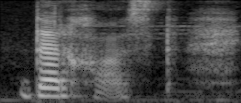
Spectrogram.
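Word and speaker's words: درخواست: वो वाव जो लिखने में तो आता है लेकिन पढ़ने में नहीं आता, जैसे दस्तरखान, ख्वाब, दरख्वास्त।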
